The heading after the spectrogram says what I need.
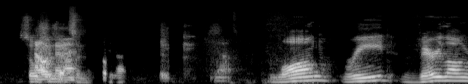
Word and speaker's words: Solzhenitsyn: Solzhenitsyn. Solzhenitsyn.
